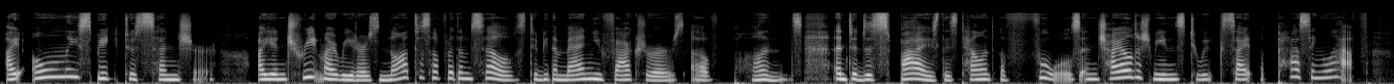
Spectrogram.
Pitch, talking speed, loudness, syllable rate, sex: 245 Hz, 145 wpm, -19 LUFS, 4.3 syllables/s, female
